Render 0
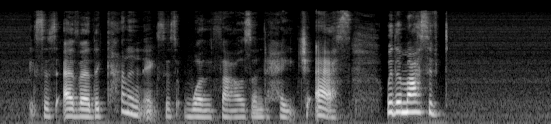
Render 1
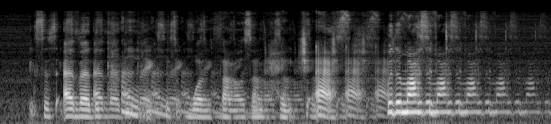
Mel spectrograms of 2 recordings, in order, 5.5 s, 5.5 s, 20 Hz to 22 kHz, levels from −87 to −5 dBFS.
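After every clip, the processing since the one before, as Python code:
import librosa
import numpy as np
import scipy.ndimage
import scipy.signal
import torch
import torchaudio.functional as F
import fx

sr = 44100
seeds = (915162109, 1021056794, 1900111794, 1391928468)

y = fx.echo_feedback(x, sr, ms=297, feedback_pct=54, wet_db=-9.0)
y = y * librosa.db_to_amplitude(-1.0)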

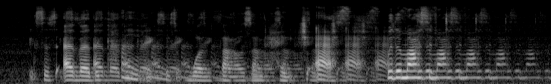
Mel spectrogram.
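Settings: y = fx.dynamic_eq(x, sr, hz=9000.0, q=2.5, threshold_db=-53.0, ratio=4.0, max_db=4)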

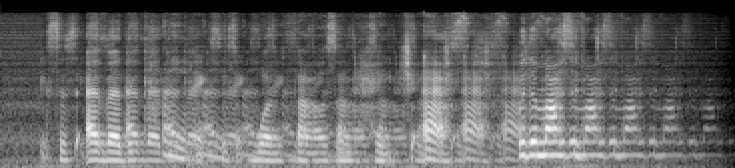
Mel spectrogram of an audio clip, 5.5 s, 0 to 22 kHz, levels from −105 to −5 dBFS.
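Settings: y = fx.fade_out_tail(x, sr, length_s=1.53)
y = y + 0.45 * np.pad(y, (int(1.3 * sr / 1000.0), 0))[:len(y)]
y = y * librosa.db_to_amplitude(4.0)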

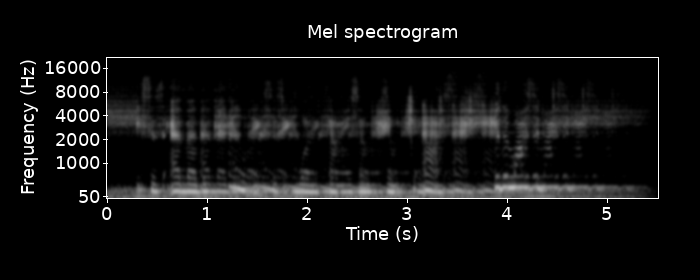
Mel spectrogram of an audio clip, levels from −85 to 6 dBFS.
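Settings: y = scipy.signal.sosfilt(scipy.signal.ellip(3, 1.0, 40, [250.0, 3400.0], 'bandstop', fs=sr, output='sos'), x)
y = fx.envelope_lowpass(y, sr, base_hz=580.0, top_hz=4300.0, q=4.0, full_db=-17.5, direction='down')
y = y * librosa.db_to_amplitude(2.5)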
